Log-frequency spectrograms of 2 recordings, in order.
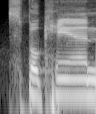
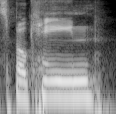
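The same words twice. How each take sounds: First: The name is said the local way. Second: The name is said the outsider way. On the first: The speaker calls it right. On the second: The speaker calls it wrong.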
